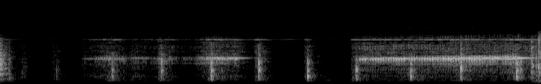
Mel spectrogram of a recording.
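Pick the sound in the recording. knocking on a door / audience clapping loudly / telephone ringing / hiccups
telephone ringing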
